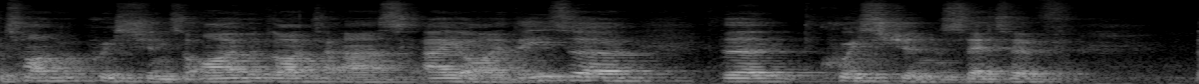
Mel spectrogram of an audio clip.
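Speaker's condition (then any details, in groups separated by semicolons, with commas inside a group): No condition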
